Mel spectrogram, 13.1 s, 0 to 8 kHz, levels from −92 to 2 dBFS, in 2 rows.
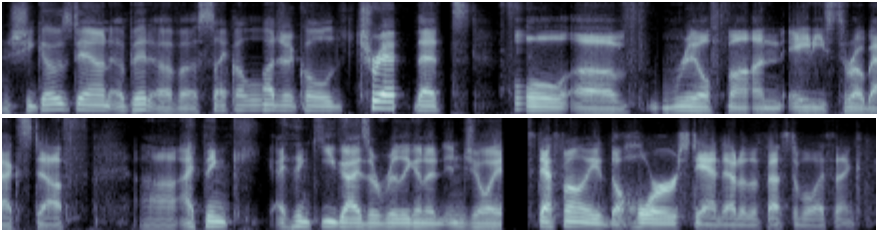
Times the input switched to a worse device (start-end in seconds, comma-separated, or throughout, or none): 10.30-13.12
